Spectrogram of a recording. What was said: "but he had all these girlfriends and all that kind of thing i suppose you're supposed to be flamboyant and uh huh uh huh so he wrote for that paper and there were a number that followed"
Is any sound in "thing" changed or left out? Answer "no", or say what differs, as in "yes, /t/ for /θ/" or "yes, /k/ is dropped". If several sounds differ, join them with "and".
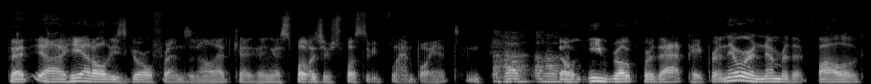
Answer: no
